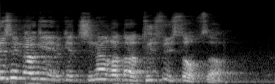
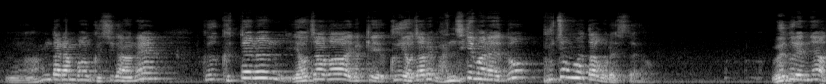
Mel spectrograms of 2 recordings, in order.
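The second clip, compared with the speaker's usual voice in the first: ordinary talk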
